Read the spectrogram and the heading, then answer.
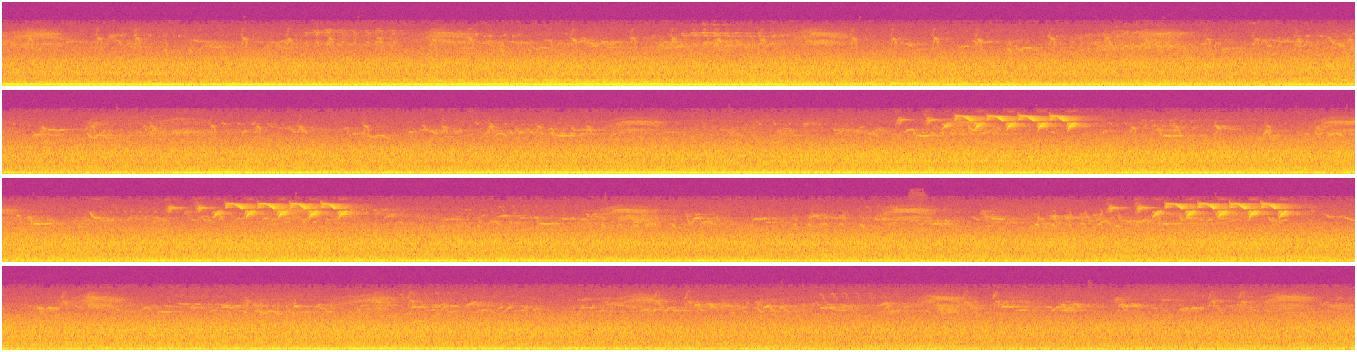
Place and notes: Mountain blvd. Oakland - MBLVD ambience
last of the recordings from Mountain blvd.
